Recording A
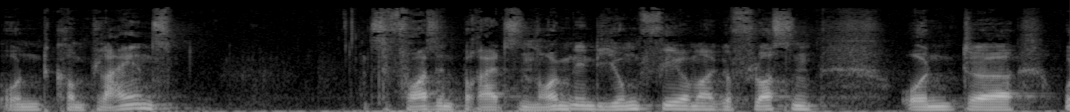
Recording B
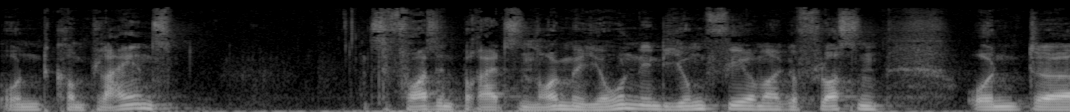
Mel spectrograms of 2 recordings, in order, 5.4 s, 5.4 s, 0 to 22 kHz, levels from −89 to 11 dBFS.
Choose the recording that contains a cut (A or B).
A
